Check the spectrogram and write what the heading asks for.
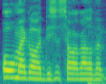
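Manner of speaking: ordinary delivery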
